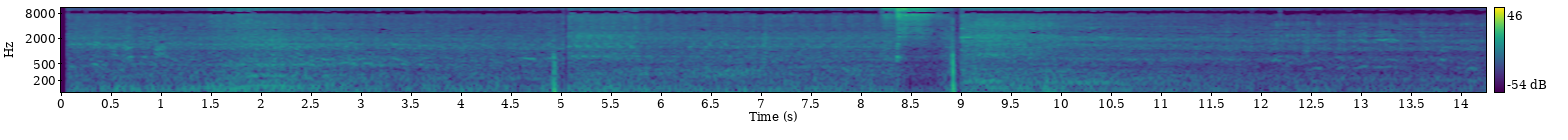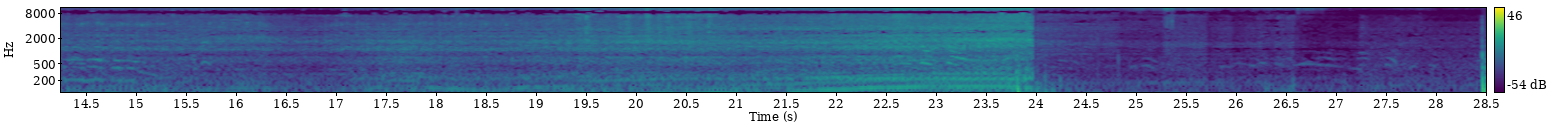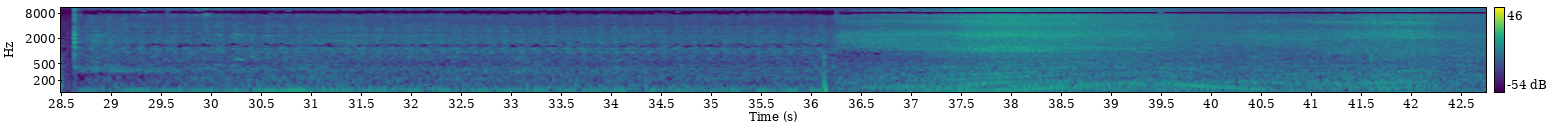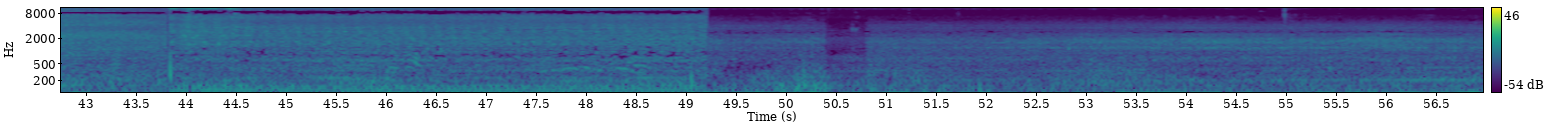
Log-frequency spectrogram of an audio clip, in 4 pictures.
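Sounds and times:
vehicle passing with road noise: 0:00.1 - 0:56.9
engine idling low: 0:02.4 - 0:09.2, 0:10.6 - 0:17.4, 0:23.1 - 0:36.8, 0:42.4 - 0:56.9
engine note rising: 0:20.8 - 0:24.3, 0:28.5 - 0:56.9.

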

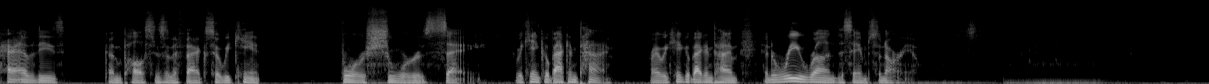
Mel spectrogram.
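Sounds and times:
faint low hum: 0:00.0 - 0:12.0
keyboard typing clicks: 0:10.0 - 0:11.5.

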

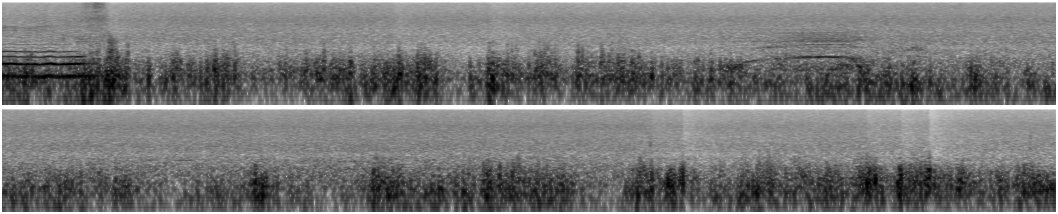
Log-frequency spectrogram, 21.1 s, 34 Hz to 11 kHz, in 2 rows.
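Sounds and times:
wind buffeting microphone: 0:00.0 - 0:21.0
cow mooing: 0:07.2 - 0:09.3.

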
